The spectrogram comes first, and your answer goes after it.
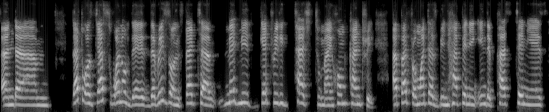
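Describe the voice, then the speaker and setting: A woman's voice: fairly high pitch, measured pace, a bit bright. A woman from Zambia living in the UK, speaking earnestly on an online call, with many restarts and fillers. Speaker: caller on an online discussion. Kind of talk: casual spoken testimony. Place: home, in the UK. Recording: dull lo-fi video call audio.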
